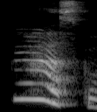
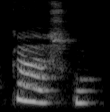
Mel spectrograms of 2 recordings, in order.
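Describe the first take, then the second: First: The middle consonant is an s sound. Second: The middle consonant is an sh sound. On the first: The speaker calls it right. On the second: The speaker calls it wrong.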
